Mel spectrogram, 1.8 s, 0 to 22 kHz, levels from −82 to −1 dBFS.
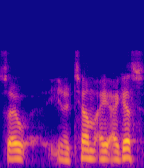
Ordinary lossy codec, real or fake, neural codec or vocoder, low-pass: AAC, 32 kbps; fake; codec, 16 kHz, 4 kbps, FunCodec, trained on LibriTTS, 50 frames a second; 7.2 kHz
